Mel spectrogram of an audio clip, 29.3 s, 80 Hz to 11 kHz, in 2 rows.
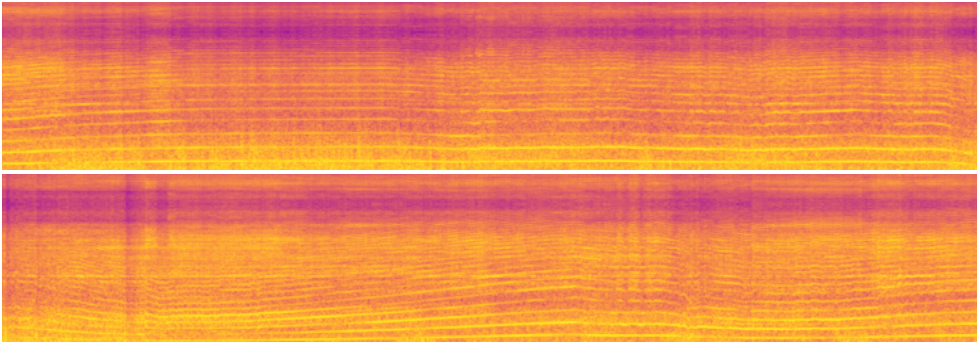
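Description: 100cc two-stroke kart engine with direct drive and no clutch, running flat out on a lap, its revs rising and falling with the kart's speed. The pitch holds high, falls sharply about halfway through as the kart slows, then climbs steadily back up, with a smaller dip and rise near the end.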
